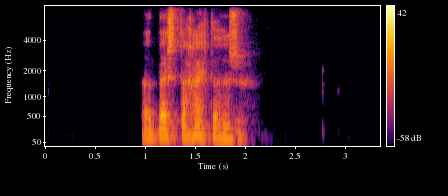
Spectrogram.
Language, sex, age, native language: Icelandic, male, 50-59, Icelandic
